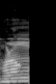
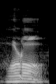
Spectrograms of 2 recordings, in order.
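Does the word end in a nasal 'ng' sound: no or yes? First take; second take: yes; no. First: The word ends with a nasal 'ng' sound. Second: The word ends without any nasal sound. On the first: The speaker calls it wrong. "হড়ং হবে না" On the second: The speaker calls it right. "উচ্চারণটা এরকমই হবে"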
